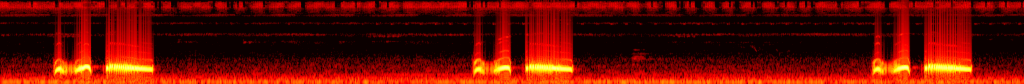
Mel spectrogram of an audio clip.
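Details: Spotted dove giving its lure call, heard clearly: three phrases about four seconds apart, each two short rising hooting notes followed by a longer, steady, slightly falling coo, over a quiet low hum.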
